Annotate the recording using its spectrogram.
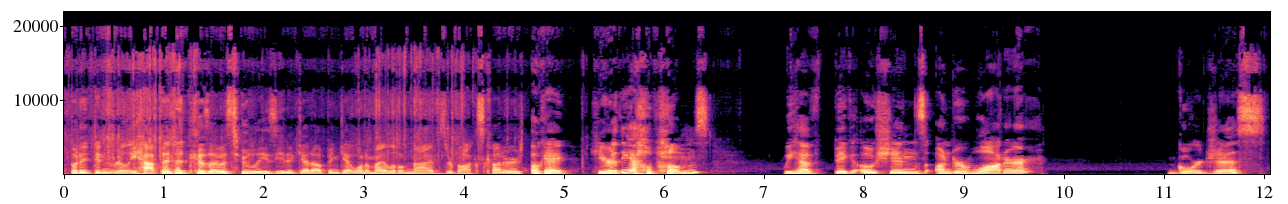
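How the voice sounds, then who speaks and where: A young woman, hoarse from being sick, talking bluntly in a casual vlog, swearing freely and laughing often. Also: fairly low pitch. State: hoarse from illness. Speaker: YouTuber. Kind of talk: casual unboxing vlog with urgent appeal.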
